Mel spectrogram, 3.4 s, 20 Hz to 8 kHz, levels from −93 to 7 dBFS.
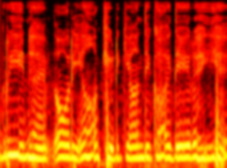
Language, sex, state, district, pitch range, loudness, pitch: Hindi, female, Odisha, Khordha, 200-220 Hz, -16 LUFS, 210 Hz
